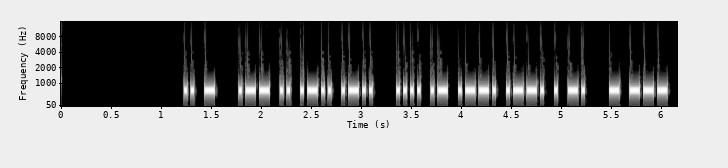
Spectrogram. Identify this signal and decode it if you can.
Morse code, heard as a keyed tone, about 36 wpm, 700 Hz. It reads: IT WILL HAPPEN TO
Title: Sentences from Top 1000 Words - Review Part 6 - 35wpm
